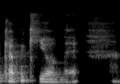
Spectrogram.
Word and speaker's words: Capacchione: i would i would pronounce my surname for you so it's a cappuccion um but you can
